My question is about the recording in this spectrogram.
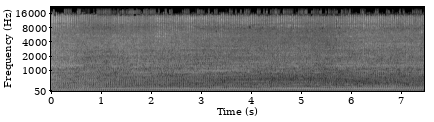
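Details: Snowblower single-cylinder engine stored 4 years in a shed with the fuel shut off and stabilized gas, fired on the first pull; it runs off choke at full throttle with an even, steady drone and no surging or misses, smooth and healthy.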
